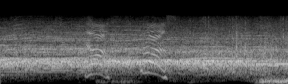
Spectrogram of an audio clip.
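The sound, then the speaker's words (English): A loud, high-pitched scream from an audience member rises above a dense, steady crowd roar, with whooping cheers sweeping up and down through the noise for a few seconds. “That was a good scream, that.”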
